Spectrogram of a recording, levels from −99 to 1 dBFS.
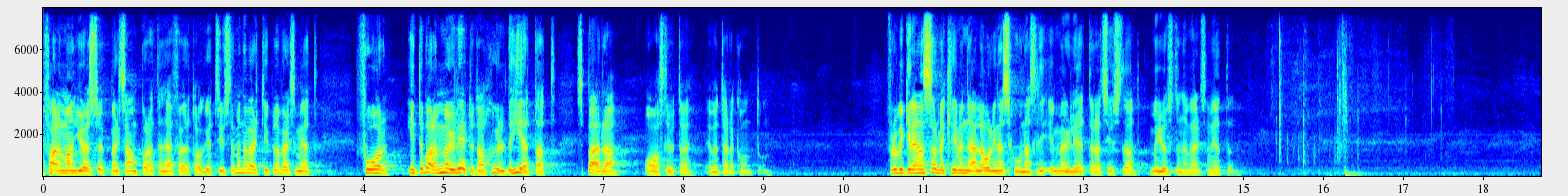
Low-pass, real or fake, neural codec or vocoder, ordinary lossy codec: none; real; none; none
